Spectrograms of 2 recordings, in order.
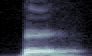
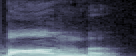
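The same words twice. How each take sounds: First: The final B sound is silent. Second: The final B sound is pronounced. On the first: The speaker calls it right. "B is silent" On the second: The speaker calls it wrong. "not bomb"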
